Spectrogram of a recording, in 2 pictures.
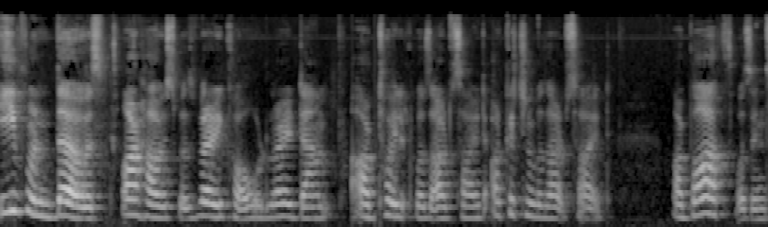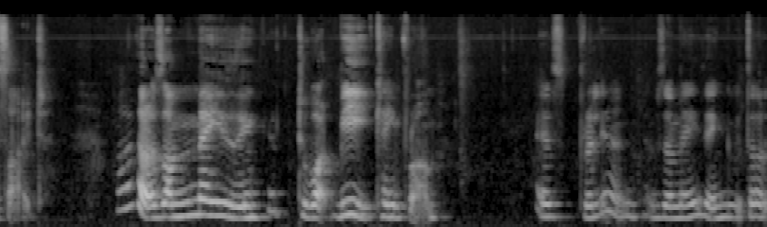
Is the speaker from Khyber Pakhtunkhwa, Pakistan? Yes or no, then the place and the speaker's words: no; Azad Kashmir, Pakistan; now in Bristol, United Kingdom; I came to Bristol in 1977. I came from Pakistan, Kashmir, from a village. At the time, there was no roads, no electricity.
